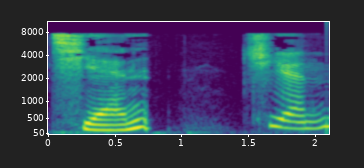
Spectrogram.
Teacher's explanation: So qian, that is the second tone. So we go up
